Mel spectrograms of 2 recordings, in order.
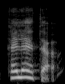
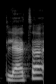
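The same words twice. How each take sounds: First: It is said in a Standard Arabic accent. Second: It is said in a Moroccan Arabic accent. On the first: "And then in Arabic" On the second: "that's Moroccan"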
